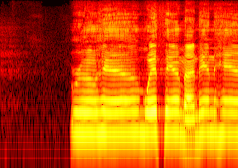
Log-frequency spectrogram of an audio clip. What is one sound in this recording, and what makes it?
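A middle-aged man chants in a loud, sustained singing voice through a microphone.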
